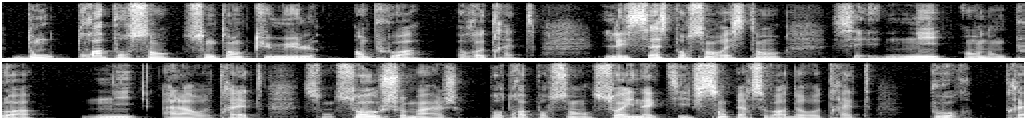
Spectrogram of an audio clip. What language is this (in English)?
French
